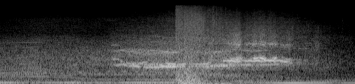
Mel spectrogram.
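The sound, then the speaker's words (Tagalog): A car engine rumbles as the car approaches a person crossing to the other side of the road, tires letting out a long, loud, wavering screech of skidding, with a sharp burst of impact-like noise in the middle before the squeal fades. “Kaya hindi ko na malayang may paparating na palang sasakyan nung patawid na ako sa kabilang side ng kalsada.”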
